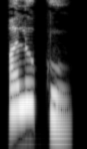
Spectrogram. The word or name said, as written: ಅಲುಕು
